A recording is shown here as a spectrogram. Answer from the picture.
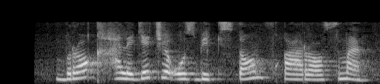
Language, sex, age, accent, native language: Uzbek, female, under 19, Toshkent shahri, Uzbek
